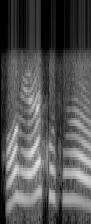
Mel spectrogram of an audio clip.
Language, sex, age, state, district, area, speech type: Hindi, female, 45-60, Uttar Pradesh, Prayagraj, rural, conversation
